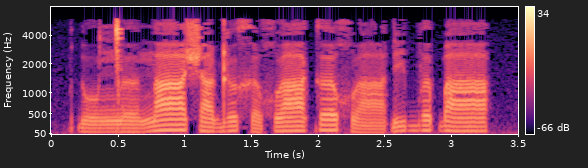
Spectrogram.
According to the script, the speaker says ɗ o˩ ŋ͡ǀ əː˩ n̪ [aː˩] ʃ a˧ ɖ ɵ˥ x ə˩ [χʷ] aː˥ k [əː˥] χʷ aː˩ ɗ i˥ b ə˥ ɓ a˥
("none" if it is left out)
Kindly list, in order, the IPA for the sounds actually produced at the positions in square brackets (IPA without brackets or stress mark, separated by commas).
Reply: aː˥, χʷ, əː˥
